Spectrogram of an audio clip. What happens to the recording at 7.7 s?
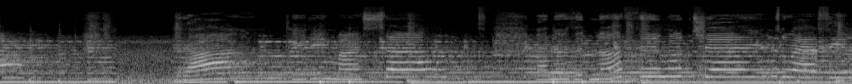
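From 7.70 s to the end at 8.53 s a jitter buffer speed-up sets in. The receiver trims its backlog by cutting short pitch-period slices again and again, about half a second in total, so the audio plays at 155% speed with unchanged pitch and sounds rushed.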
